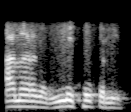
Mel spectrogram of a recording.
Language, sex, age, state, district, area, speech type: Manipuri, male, 45-60, Manipur, Kangpokpi, urban, conversation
